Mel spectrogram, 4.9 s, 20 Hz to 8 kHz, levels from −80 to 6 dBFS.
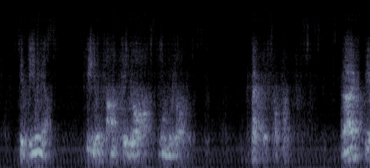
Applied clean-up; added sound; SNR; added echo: neural separator model SepFormer DNS4.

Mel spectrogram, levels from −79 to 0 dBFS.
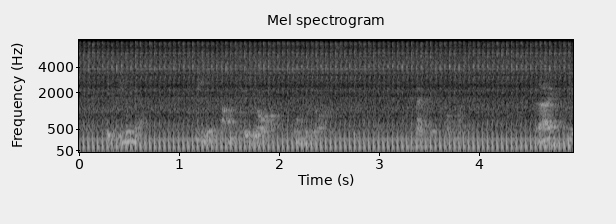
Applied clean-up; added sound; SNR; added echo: none; Engine; -3 dB; reverberation time 0.7 s.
